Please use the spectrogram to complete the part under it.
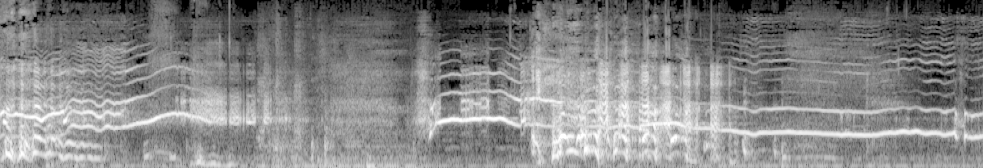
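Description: A person screams loudly in long, strained bursts with a wavering, shifting pitch, easing briefly before a second harsh outburst that trails into a sustained cry.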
